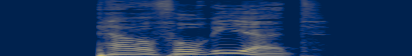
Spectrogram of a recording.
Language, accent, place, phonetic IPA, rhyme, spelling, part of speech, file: German, Germany, Berlin, [pɛʁfoˈʁiːɐ̯t], -iːɐ̯t, perforiert, verb, De-perforiert.ogg
- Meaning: 1. past participle of perforieren 2. inflection of perforieren: third-person singular present 3. inflection of perforieren: second-person plural present 4. inflection of perforieren: plural imperative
